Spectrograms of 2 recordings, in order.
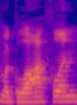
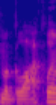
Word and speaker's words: McLaughlin: And it's pronounced McLaughlin, but some people say it's McLaughlin, which is fine.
